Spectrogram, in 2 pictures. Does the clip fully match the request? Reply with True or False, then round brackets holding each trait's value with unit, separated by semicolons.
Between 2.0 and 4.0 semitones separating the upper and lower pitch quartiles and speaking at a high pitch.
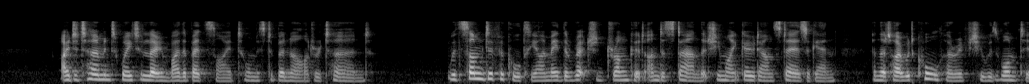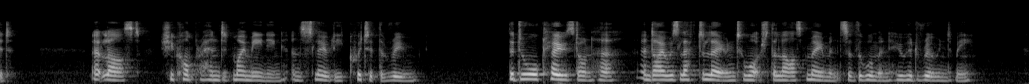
True (3.1 semitones; 195 Hz)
